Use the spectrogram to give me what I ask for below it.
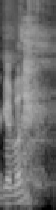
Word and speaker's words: Goodwin: I think Jennifer Goodwin is spelled with two O's. – I know. – Okay. – I just, but like Goodwin or Godwin, like I pronounce it like it's got all the same letters. So I go Godwin.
